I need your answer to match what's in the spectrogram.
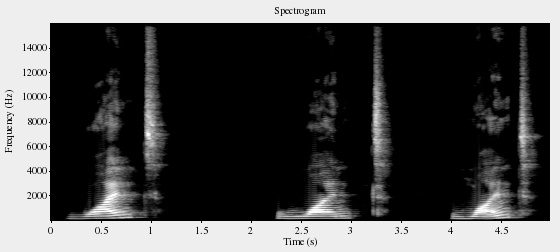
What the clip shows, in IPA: wʌnt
